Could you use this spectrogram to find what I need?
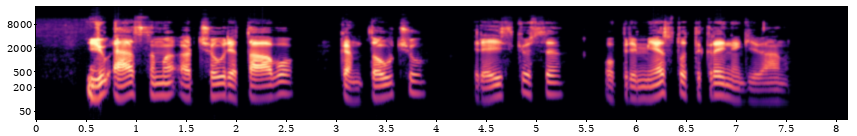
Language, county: Lithuanian, Alytus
